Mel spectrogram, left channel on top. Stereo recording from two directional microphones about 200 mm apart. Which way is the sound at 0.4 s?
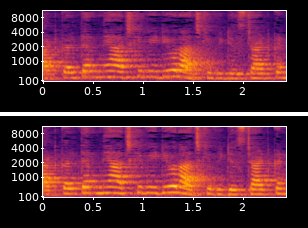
50° right (ahead or behind).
